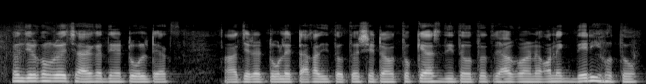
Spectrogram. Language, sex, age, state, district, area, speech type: Bengali, male, 18-30, West Bengal, Jalpaiguri, rural, spontaneous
